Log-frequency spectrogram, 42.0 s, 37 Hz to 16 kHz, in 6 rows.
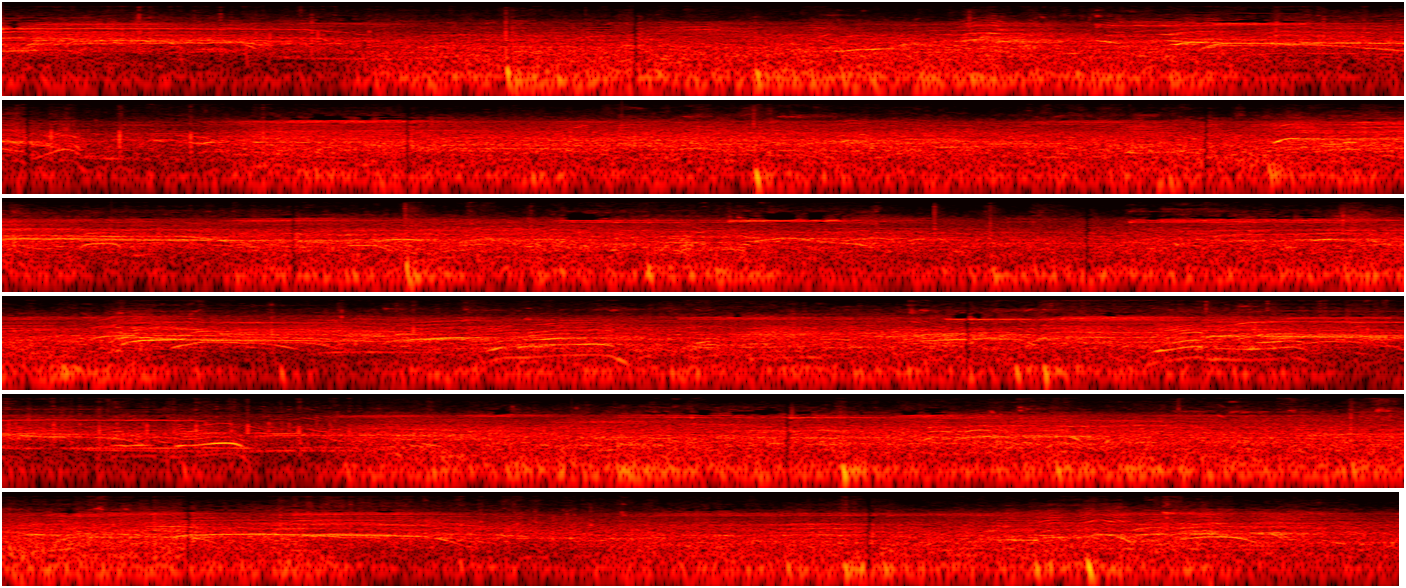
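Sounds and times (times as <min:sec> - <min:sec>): balls struck and bounced: 0:02.4 - 0:04.0, 0:16.0 - 0:16.4
sneakers squeaking on court floor: 0:09.8 - 0:11.4, 0:29.8 - 0:36.0, 0:38.1 - 0:41.4
crowd chatter echoing: 0:28.8 - 0:42.0.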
